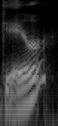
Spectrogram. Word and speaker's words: Guerre: the name Martin Garr how do you spell gear g-u-e-r-r-e it is pronounced gare I believe so this could be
